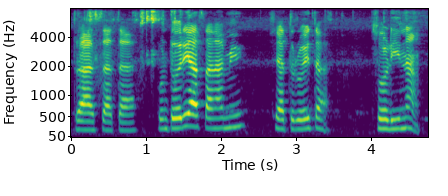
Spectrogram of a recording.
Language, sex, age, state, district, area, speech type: Goan Konkani, female, 30-45, Goa, Murmgao, rural, spontaneous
